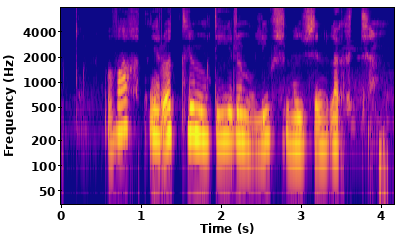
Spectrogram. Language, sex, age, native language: Icelandic, female, 18-19, Icelandic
